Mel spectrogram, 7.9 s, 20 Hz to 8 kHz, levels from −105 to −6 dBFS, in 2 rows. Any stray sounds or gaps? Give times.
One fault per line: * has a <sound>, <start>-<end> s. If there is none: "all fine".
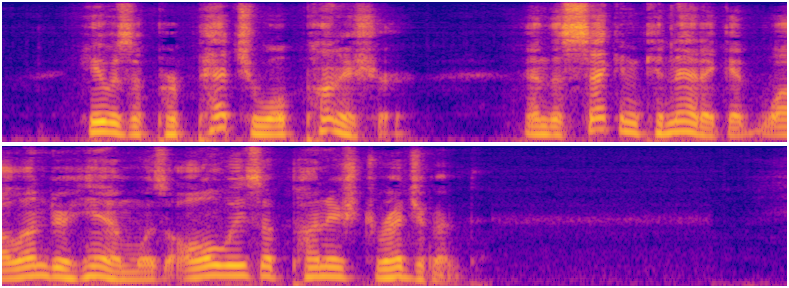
all fine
